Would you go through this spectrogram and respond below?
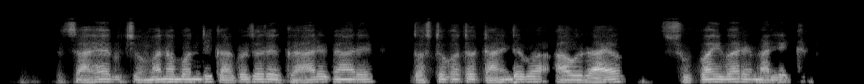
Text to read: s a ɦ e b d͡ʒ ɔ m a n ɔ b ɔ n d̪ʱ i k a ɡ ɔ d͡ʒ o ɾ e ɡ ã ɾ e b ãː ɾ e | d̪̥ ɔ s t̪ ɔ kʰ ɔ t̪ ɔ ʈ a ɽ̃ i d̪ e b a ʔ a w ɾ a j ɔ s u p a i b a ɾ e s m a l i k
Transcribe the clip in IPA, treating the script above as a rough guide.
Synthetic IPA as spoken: s a ɦ e b d͡ʒ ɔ m a n ɔ b ɔ n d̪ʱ i k a ɡ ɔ d͡ʒ ɔ ɾ e ɡ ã ɾ e ɡ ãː ɾ e | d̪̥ ɔ s t̪ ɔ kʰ ɔ t̪ ɔ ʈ a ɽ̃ i d̪ e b a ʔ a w ɾ a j ɔ s u p a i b a ɾ e m a l i k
